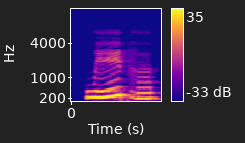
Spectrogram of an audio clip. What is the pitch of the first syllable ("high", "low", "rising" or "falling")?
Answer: rising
